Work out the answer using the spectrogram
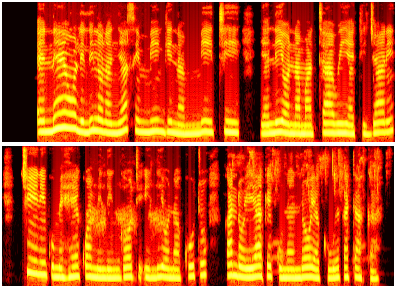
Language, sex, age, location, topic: Swahili, female, 25-35, Nairobi, government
